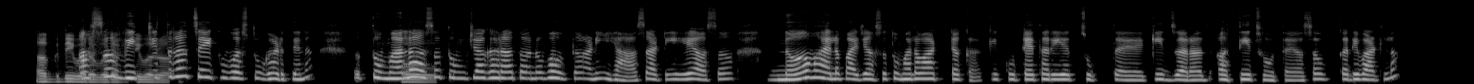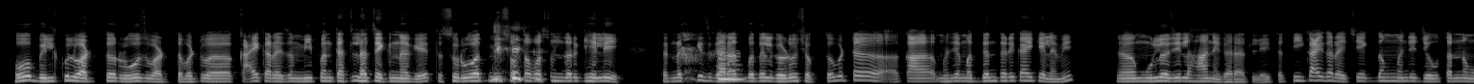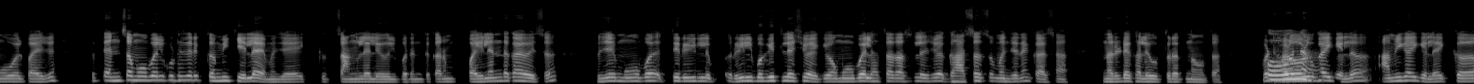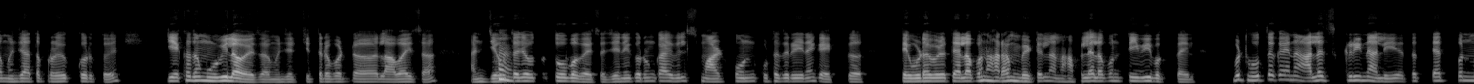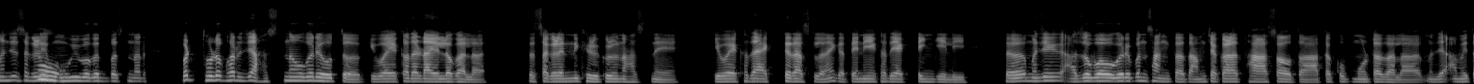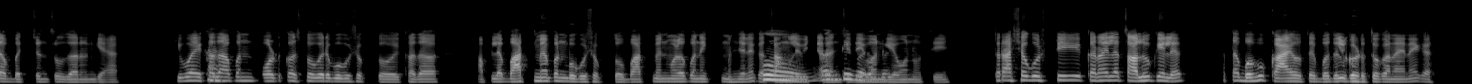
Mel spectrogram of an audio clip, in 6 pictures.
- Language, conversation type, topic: Marathi, podcast, स्मार्टफोनमुळे तुमची लोकांशी असलेली नाती कशी बदलली आहेत?
- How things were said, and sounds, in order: other background noise; tapping; laughing while speaking: "त्यातलाच"; chuckle; laughing while speaking: "त्याला पण आराम भेटेल"; in English: "ॲक्टिंग"; in English: "पॉडकास्ट"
